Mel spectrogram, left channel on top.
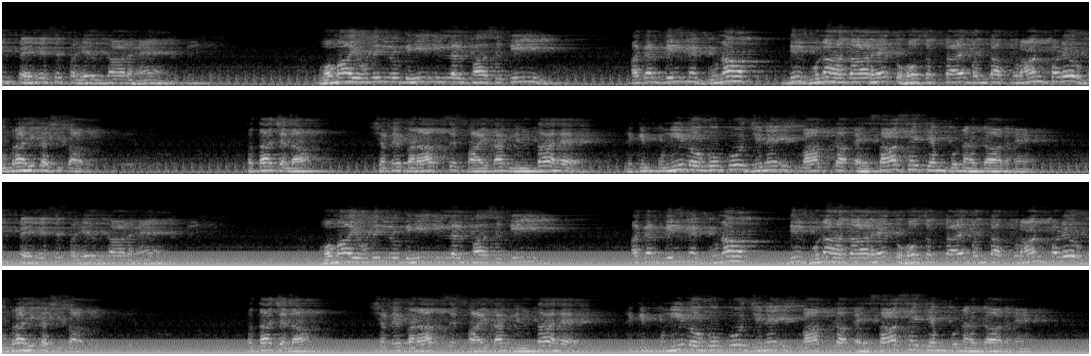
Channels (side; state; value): right; noise; hum, 2 dB below the sound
